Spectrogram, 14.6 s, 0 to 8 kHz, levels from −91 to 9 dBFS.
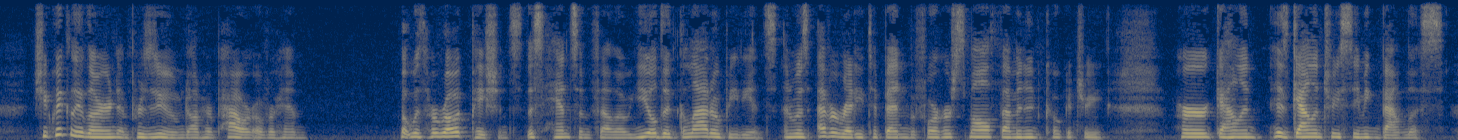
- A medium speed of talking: Yes, average, 145 wpm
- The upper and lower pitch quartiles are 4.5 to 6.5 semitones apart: No, average, 2.9 semitones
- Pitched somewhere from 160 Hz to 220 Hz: Yes, medium, 185 Hz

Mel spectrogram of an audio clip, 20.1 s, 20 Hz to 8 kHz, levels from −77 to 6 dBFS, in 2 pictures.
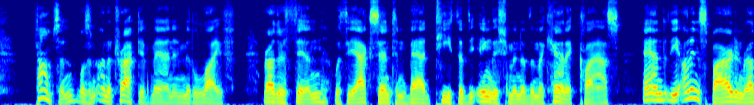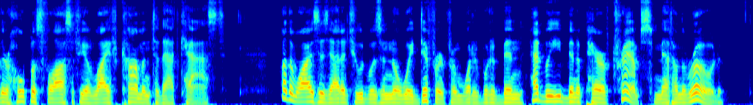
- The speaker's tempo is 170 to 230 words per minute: Yes, average, 185 wpm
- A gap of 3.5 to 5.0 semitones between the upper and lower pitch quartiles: Yes, average, 3.9 semitones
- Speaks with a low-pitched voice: Yes, low, 115 Hz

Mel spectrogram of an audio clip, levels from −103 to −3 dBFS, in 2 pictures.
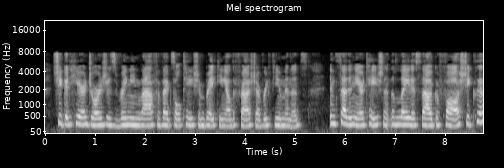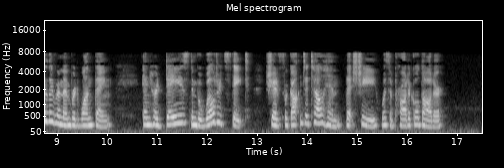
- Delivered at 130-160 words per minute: Yes, average, 150 wpm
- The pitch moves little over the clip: Yes, narrow, 2.0 semitones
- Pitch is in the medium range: No, high, 215 Hz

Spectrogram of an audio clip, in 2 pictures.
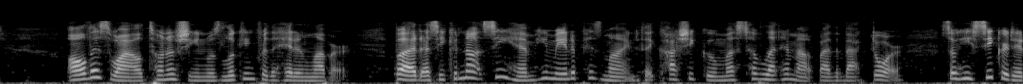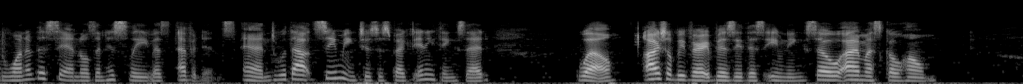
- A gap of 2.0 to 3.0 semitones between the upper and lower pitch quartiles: No, average, 4.7 semitones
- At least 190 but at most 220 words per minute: Yes, average, 195 wpm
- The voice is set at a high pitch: Yes, high, 195 Hz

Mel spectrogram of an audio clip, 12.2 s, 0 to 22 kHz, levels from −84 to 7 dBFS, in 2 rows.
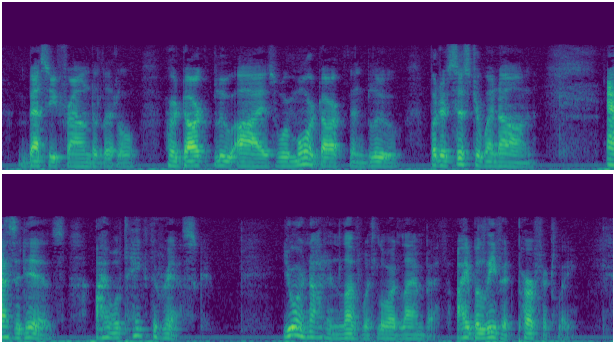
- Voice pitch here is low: Yes, low, 105 Hz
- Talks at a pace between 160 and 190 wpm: Yes, average, 185 wpm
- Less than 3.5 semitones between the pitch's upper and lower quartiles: No, average, 3.8 semitones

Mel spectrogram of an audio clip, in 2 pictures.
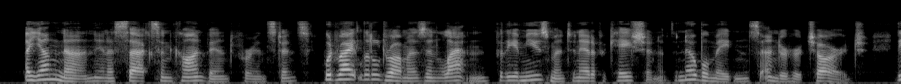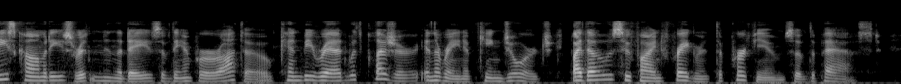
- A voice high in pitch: No, medium, 160 Hz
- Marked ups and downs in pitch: No, average, 4.7 semitones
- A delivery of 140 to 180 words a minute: No, average, 195 wpm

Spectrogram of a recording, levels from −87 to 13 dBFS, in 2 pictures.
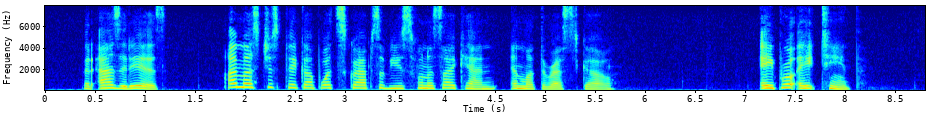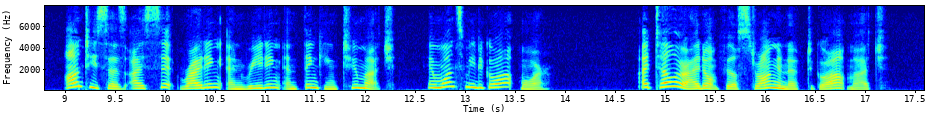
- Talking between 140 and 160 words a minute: No, average, 175 wpm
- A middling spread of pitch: No, wide, 6.5 semitones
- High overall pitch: Yes, high, 245 Hz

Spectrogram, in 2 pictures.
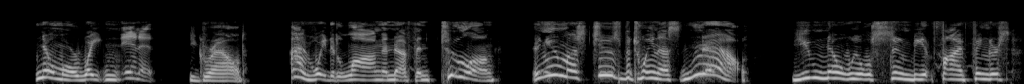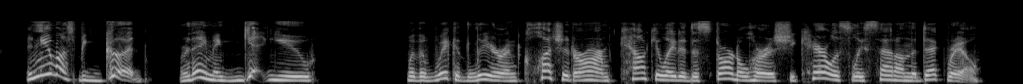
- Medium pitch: No, high, 220 Hz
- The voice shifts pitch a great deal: Yes, wide, 6.3 semitones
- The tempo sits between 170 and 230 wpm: Yes, average, 180 wpm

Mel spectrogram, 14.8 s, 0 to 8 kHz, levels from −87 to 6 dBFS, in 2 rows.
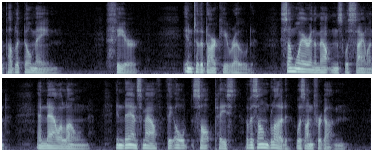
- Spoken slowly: Yes, slow, 120 wpm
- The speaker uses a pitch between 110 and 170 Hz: No, very low, 90 Hz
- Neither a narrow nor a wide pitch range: No, wide, 6.0 semitones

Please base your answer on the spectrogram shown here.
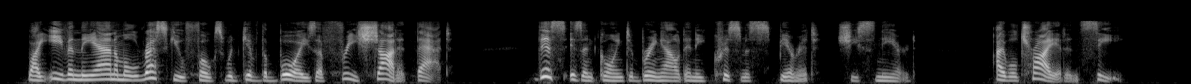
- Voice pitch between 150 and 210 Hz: Yes, high, 190 Hz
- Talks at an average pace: Yes, average, 160 wpm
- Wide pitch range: No, average, 4.8 semitones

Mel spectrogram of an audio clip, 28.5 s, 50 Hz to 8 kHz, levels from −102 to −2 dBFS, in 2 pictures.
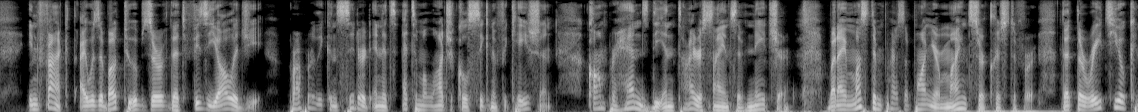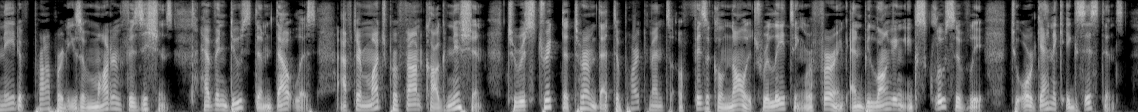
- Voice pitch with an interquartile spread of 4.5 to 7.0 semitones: Yes, average, 5.0 semitones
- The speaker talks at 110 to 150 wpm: Yes, slow, 135 wpm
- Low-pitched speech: Yes, low, 120 Hz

